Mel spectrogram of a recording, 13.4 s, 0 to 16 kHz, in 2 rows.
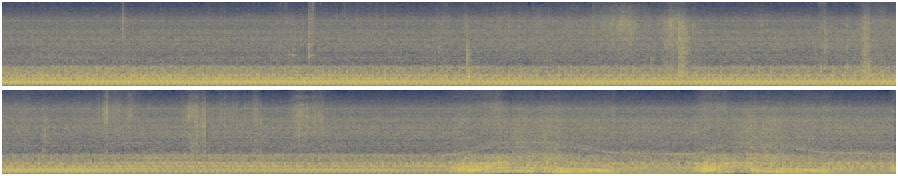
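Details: Toyota Tacoma 2.7L 3RZ cold start after installing a Thrush glasspack in place of the stock muffler: deep smooth low rumble at idle, clean rises on revs, even running, not harsh or loud.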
